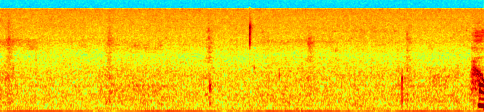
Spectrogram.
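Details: Quiet background hiss with a few faint scattered clicks and a brief louder knock at the very end.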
